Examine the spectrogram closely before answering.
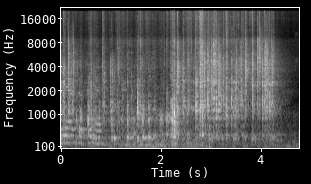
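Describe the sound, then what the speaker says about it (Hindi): Ice cubes clatter and rattle into a jug for falsa juice, with a busy run of hard clinks that builds in loudness before stopping abruptly, while a voice talks underneath. "ये देखें इस तरह हमारे पास ये बर्फ़ जमी हुई है, तो इसमें हम डालेंगे, बल्कि डाल चुके हैं"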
